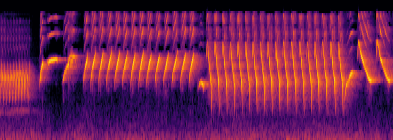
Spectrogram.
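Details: Canary lure song used to prompt other canaries into long rolling singing: a buzzy opening note, then sustained high trills and a fast run of evenly pulsed notes, ending in quick sweeping phrases.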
